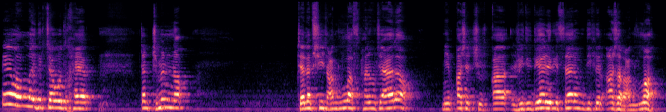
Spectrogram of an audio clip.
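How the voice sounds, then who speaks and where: A man's voice: high-pitched, rapid-fire, long pauses, mellow. A young man with a Moroccan Arabic accent, speaking to camera in an agitated, despairing rant. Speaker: vlogger. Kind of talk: emotional monologue to camera.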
